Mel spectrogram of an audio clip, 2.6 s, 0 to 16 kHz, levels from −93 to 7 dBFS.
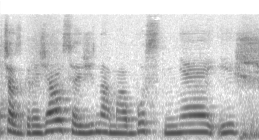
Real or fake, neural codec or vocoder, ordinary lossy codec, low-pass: real; none; MP3, 64 kbps; 10.8 kHz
